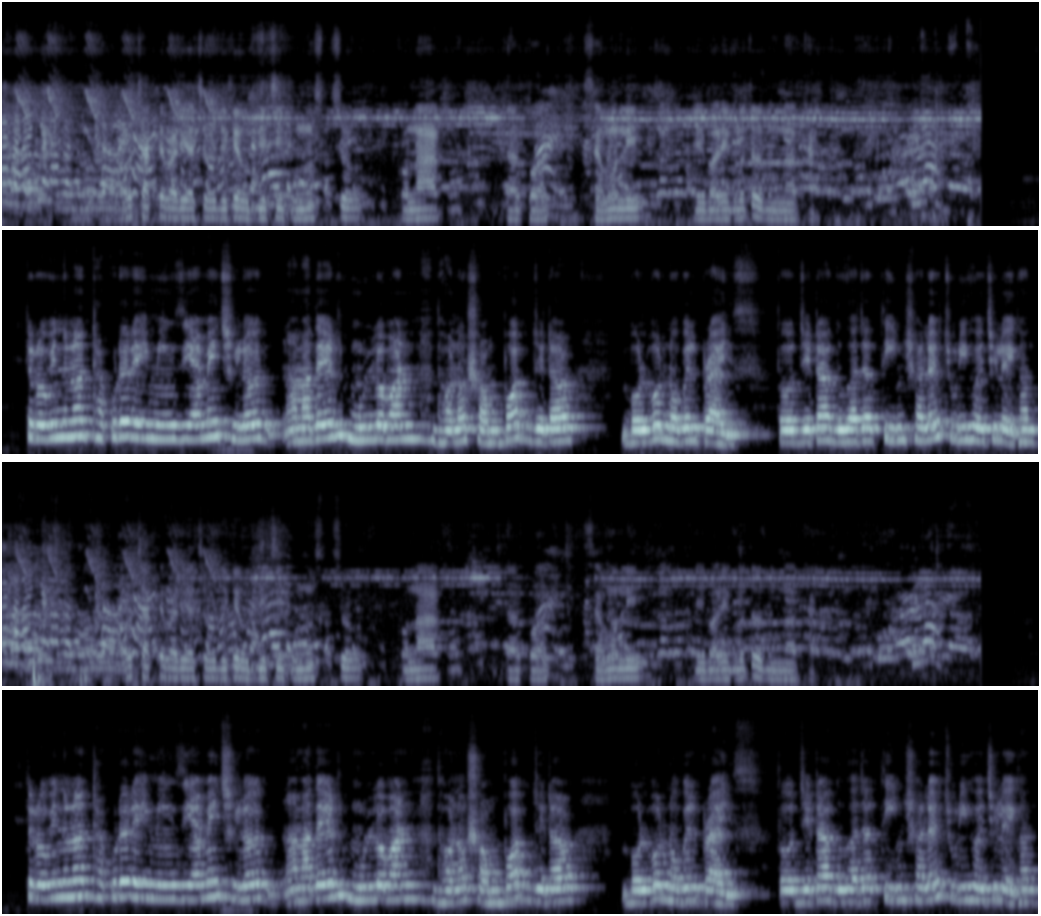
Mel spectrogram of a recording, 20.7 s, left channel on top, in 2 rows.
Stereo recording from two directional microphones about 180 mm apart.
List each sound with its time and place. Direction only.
0.9 s chicken: 30° left (ahead or behind)
1.5 s speech: centre (ahead or behind)
2.3 s speech: 15° right (ahead or behind)
4.0 s speech: 10° right (ahead or behind)
5.9 s speech: 10° right (ahead or behind)
10.6 s speech: 20° left (ahead or behind)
